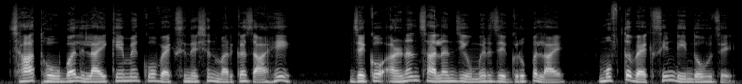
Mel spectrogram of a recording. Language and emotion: Sindhi, neutral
